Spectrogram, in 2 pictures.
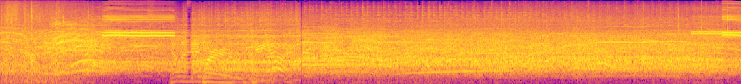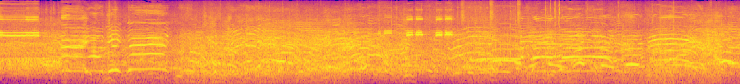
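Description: Football crowd: many voices yelling and cheering at once from the stands. Three short, high, steady whistle blasts cut through the crowd, about a second in, around nine seconds in and near fifteen seconds in.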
